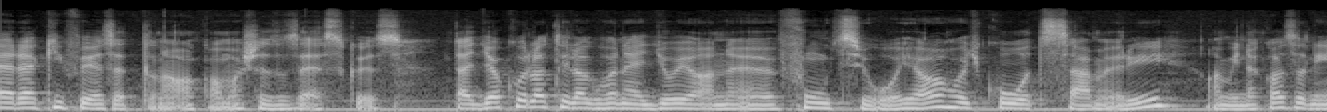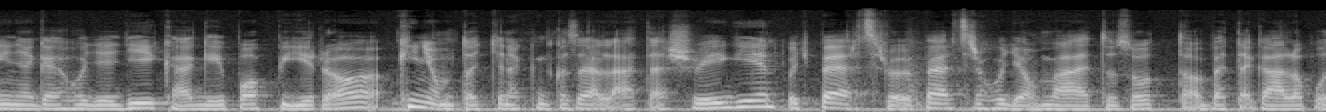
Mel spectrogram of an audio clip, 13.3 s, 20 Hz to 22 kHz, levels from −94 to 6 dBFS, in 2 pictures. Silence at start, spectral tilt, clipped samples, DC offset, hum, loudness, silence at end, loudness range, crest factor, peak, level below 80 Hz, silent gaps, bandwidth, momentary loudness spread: 0 s; -5.5 dB/octave; under 0.1%; under 0.1%; none; -16 LUFS; 0 s; 1 LU; 14 dB; -2 dBFS; -44 dBFS; none; 14 kHz; 4 LU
